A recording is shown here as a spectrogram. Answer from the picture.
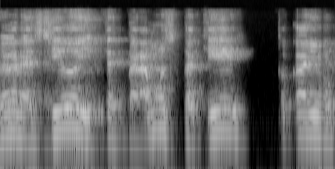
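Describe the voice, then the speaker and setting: With a bright, sharp tone, this man talks at a medium pitch. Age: 60s. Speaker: implant dentist. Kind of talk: interview. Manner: halting.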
